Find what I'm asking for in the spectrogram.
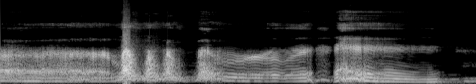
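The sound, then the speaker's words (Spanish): A human voice imitates a dog growling, making a series of rough, throaty snarling bursts of varying length, fairly loud, with no words spoken. “El otro perro le contestó.”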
